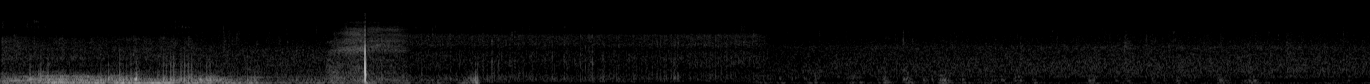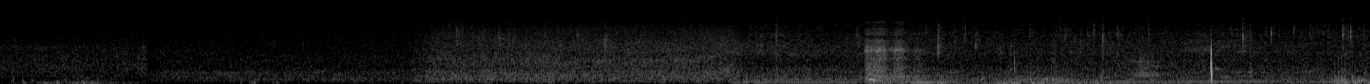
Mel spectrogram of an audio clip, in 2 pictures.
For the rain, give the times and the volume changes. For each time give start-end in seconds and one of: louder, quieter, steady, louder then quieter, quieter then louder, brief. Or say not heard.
0.0-27.3 louder.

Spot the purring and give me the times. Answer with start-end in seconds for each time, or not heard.
0.0-4.8, 22.3-27.3.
